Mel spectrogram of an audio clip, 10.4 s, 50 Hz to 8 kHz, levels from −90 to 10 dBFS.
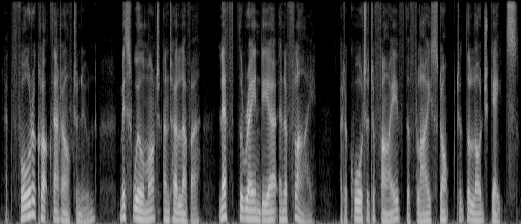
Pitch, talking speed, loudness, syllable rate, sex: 110 Hz, 160 wpm, -20 LUFS, 4.3 syllables/s, male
